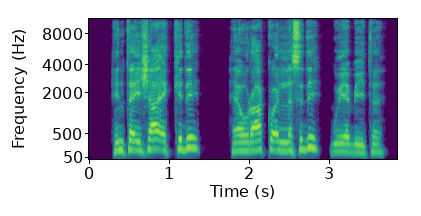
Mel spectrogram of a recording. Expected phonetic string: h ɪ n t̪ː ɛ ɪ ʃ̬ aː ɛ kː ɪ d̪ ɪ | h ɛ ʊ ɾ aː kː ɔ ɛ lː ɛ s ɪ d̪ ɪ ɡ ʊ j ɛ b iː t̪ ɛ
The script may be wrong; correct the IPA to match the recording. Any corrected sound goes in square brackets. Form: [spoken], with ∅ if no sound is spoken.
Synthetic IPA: h ɪ n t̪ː ɛ ɪ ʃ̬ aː ɛ kː ɪ d̪ ɪ | h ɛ ʊ ɾ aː kː ɔ ɛ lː ɛ s ɪ d̪ ɪ ɡ ʊ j ɛ b iː t̪ ɛ

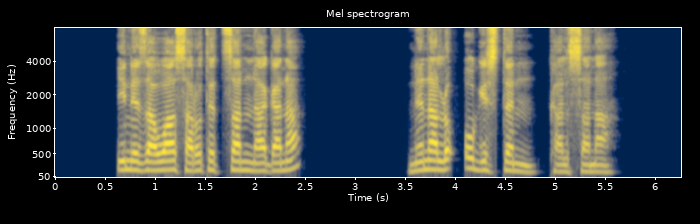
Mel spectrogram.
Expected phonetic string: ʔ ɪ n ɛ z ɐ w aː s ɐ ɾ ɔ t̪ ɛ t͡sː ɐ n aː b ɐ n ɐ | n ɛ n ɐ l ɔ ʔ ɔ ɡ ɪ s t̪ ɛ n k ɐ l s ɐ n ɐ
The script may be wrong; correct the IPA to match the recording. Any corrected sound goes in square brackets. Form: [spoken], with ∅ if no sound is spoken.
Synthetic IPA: ʔ ɪ n ɛ z ɐ w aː s ɐ ɾ ɔ t̪ ɛ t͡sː ɐ [nː] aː [ɡ] ɐ n ɐ | n ɛ n ɐ l ɔ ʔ ɔ ɡ ɪ s t̪ ɛ n k ɐ l s ɐ n ɐ

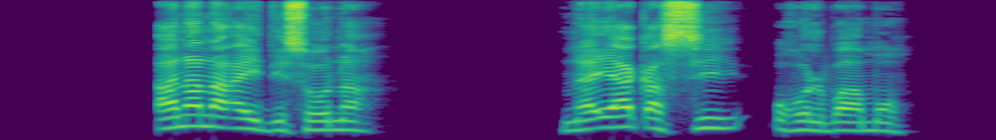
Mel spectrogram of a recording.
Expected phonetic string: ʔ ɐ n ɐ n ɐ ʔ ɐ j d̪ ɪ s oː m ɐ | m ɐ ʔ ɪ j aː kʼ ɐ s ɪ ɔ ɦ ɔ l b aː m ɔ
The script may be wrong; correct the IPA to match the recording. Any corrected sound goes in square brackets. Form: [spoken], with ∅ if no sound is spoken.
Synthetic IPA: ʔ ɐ n ɐ n ɐ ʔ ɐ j d̪ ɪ s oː [n] ɐ | [n] ɐ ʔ ɪ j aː kʼ ɐ [sː] ɪ ɔ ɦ ɔ l b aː m ɔ

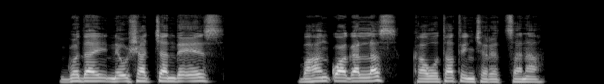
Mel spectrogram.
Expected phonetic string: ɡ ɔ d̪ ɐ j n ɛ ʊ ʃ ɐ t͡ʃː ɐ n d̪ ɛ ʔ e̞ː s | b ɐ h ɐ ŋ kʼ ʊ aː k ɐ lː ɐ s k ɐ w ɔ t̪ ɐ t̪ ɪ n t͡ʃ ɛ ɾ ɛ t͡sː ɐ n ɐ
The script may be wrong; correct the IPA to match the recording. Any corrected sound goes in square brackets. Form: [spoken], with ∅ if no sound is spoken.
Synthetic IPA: ɡ ɔ d̪ ɐ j n ɛ ʊ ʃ ɐ t͡ʃː ɐ n d̪ ɛ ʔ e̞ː s | b ɐ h ɐ ŋ kʼ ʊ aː [ɡ] ɐ lː ɐ s k ɐ w ɔ t̪ ɐ t̪ ɪ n t͡ʃ ɛ ɾ ɛ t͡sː ɐ n ɐ

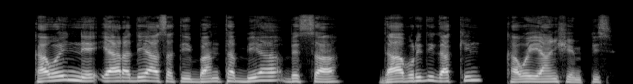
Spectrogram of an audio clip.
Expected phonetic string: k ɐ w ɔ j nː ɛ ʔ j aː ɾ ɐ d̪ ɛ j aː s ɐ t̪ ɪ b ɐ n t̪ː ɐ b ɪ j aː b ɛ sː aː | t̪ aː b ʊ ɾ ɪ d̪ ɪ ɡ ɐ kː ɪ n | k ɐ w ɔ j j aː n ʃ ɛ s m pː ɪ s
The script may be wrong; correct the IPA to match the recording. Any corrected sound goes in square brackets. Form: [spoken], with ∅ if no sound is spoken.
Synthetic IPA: k ɐ w ɔ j nː ɛ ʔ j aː ɾ ɐ d̪ ɛ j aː s ɐ t̪ ɪ b ɐ n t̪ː ɐ b ɪ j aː b ɛ sː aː | [d̪] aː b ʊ ɾ ɪ d̪ ɪ ɡ ɐ kː ɪ n | k ɐ w ɔ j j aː n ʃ ɛ [∅] m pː ɪ s

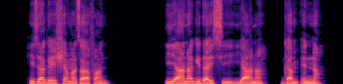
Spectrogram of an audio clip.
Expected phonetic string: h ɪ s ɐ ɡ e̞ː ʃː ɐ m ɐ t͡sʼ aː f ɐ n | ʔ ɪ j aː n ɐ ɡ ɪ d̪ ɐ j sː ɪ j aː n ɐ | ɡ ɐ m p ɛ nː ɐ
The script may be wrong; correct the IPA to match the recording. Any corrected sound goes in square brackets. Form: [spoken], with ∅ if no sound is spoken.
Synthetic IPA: h ɪ [z] ɐ ɡ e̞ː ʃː ɐ m ɐ t͡sʼ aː f ɐ n | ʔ ɪ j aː n ɐ ɡ ɪ d̪ ɐ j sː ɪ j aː n ɐ | ɡ ɐ m [ʔ] ɛ nː ɐ

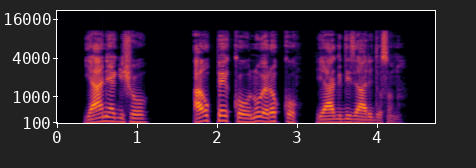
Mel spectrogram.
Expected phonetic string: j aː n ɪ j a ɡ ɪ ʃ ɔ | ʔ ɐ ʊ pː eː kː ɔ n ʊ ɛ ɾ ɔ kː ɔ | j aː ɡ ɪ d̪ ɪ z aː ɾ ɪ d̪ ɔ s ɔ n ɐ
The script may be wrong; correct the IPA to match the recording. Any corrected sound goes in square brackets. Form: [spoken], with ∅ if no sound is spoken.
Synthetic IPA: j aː n ɪ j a ɡ ɪ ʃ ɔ | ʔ ɐ ʊ pː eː kː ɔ n ʊ ɛ ɾ ɔ kː ɔ | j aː ɡ ɪ d̪ ɪ z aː ɾ ɪ d̪ ɔ s ɔ n ɐ

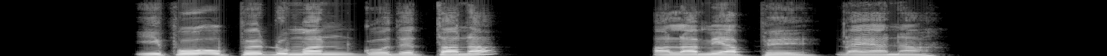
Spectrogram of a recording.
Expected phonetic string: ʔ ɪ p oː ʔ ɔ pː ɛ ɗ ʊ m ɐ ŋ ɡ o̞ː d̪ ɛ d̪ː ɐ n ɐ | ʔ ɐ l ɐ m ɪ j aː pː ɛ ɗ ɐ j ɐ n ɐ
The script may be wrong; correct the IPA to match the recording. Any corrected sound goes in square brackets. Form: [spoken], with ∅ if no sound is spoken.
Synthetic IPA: ʔ ɪ p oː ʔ ɔ pː ɛ ɗ ʊ m ɐ [n] ɡ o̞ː d̪ ɛ [t̪ː] ɐ n ɐ | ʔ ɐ l ɐ m ɪ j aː pː ɛ ɗ ɐ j ɐ n ɐ

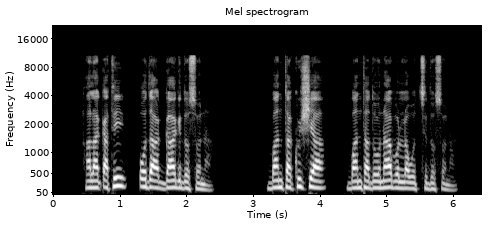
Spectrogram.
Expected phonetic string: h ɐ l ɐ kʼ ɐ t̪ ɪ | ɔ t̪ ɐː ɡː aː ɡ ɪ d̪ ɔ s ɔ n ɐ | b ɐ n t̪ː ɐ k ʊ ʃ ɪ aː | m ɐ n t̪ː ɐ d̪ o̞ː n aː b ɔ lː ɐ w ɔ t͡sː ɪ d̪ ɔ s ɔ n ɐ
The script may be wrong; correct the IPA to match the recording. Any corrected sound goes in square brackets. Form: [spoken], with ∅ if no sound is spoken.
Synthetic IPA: h ɐ l ɐ kʼ ɐ t̪ ɪ | ɔ [d̪] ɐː ɡː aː ɡ ɪ d̪ ɔ s ɔ n ɐ | b ɐ n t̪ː ɐ k ʊ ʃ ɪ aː | [b] ɐ n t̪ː ɐ d̪ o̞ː n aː b ɔ lː ɐ w ɔ t͡sː ɪ d̪ ɔ s ɔ n ɐ

